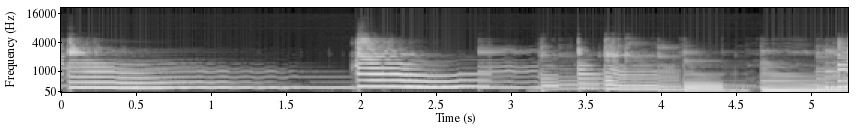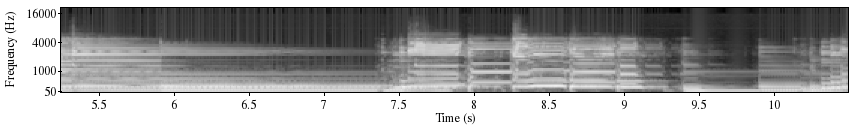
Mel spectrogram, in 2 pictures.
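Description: Deimel Firestar electric guitar played solo. It opens on a held note with a wavering vibrato, then moves through a quick run of notes into long ringing chords, with fresh chord attacks near the end.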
